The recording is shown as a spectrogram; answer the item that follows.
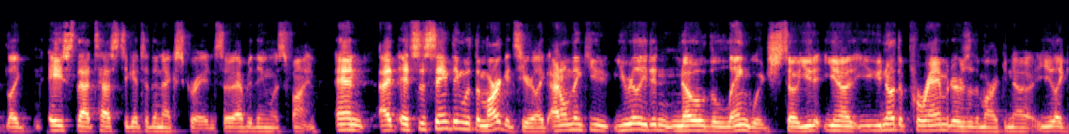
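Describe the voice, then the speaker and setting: A man's voice: on the high side, a bit bright. A young man co-hosting a podcast, whose first language is French, talking casually in a rambling way with lots of fillers and restarts. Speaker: podcast co-host.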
